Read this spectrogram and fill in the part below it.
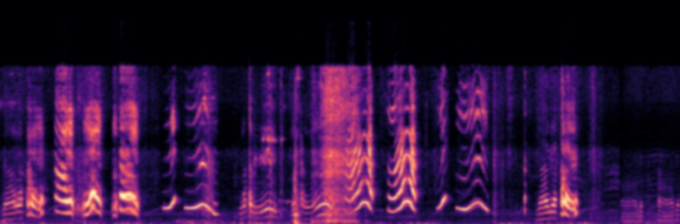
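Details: Indian ringneck parakeet, a pet talking parrot, giving a busy run of short warbled, bending syllables and squawks packed close together, some rising and falling like mimicked words, with brief pauses between bursts.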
